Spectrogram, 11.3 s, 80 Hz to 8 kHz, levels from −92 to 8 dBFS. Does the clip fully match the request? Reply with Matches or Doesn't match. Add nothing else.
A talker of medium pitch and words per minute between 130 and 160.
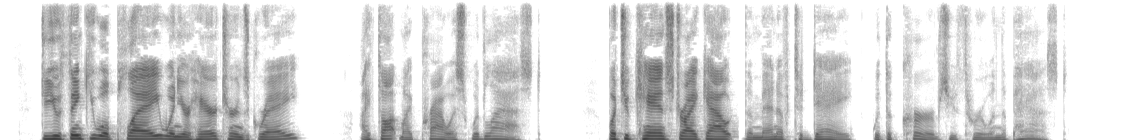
Doesn't match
